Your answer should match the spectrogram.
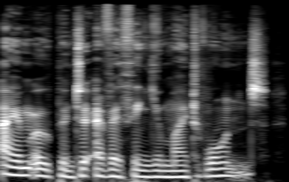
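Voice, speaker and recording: A man's voice: lowish voice, fairly even intonation, fast, gravelly, darkish tone, dry recording. A man voicing a seductive, teasing male incubus in an ASMR roleplay, close on the mic.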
